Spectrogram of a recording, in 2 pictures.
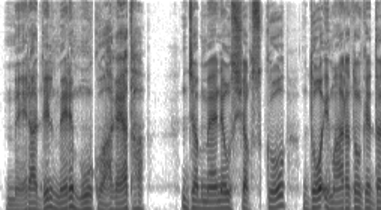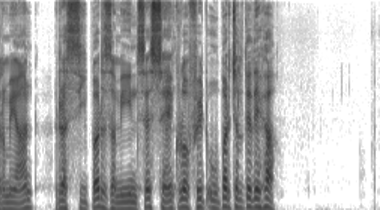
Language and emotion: Urdu, fearful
